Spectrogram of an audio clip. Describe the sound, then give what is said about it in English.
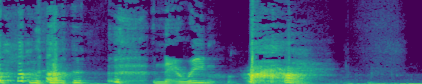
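A hard coughing fit: a run of strained, raspy hacks and throaty bursts, peaking in one harsh explosive cough before tapering into quieter wheezy sputters. “I see stars right now from the cop cough.”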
